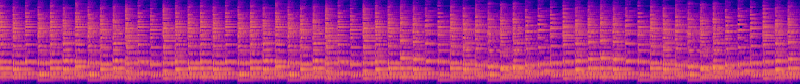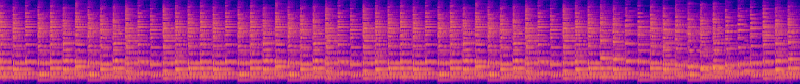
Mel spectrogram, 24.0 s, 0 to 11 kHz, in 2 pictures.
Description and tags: Broken piano loop (no music theory) for sick people
piano-loop, piano, 180-bpm, loop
